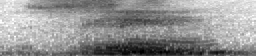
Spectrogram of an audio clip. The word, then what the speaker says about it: zehn: Zehn. So if you have this letter, the pronunciation has to be like this. Yeah, like we say tsunami, no? Tsunami. How do we say that? Like that.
